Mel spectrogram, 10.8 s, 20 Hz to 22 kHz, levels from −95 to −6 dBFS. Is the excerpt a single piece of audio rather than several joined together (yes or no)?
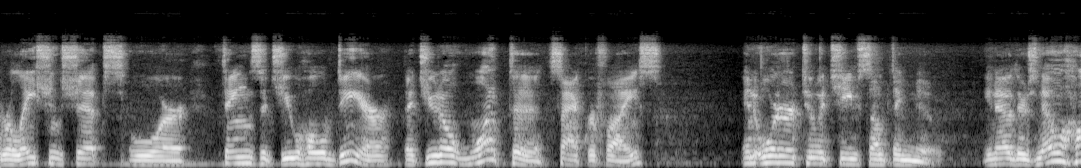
yes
